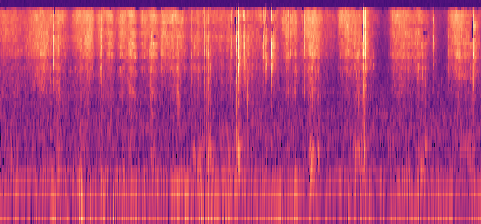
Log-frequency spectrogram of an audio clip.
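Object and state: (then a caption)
Corduroy fabric scratched. Painted fingernails and fingertips scratch and rub a green ribbed corduroy dress worn on the body, a soft textile. Quiet, dry rasping scrapes come in short, bright streaks over a steady low rumble, with faint crinkly texture between strokes.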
